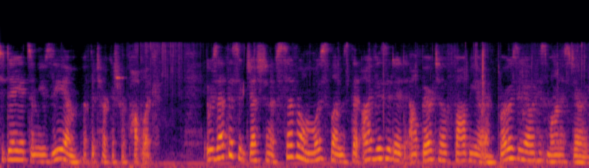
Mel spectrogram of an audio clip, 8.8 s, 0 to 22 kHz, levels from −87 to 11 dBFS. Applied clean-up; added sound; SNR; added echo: none; Chewing, mastication; 19 dB; reverberation time 0.2 s.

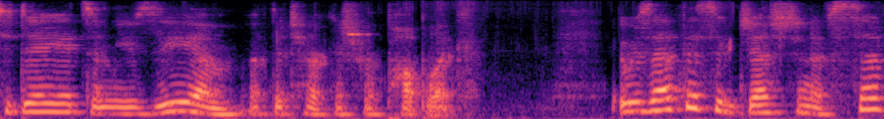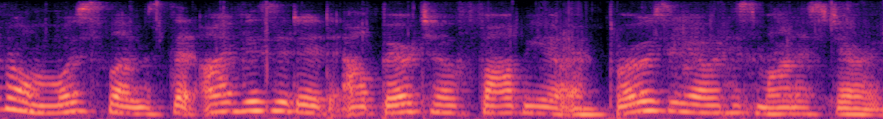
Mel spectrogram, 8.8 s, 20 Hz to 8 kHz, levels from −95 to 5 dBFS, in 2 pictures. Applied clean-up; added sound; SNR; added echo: neural separator model SepFormer DNS4.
